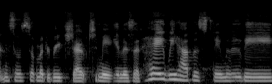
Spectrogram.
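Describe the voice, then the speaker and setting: A woman with a fairly low pitch and ordinary pitch variation talks at a very fast pace. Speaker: horror film critic and podcaster. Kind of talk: casual podcast conversation.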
